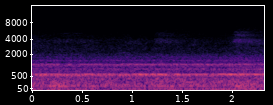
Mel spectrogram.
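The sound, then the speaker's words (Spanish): A train slowing to a stop gives a steady, loud rumble with a constant tonal whine running through it. No voices are heard over the even mechanical drone. “El tren bajó la velocidad hasta que hizo alto total, entonces se abrieron las puertas.”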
